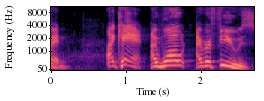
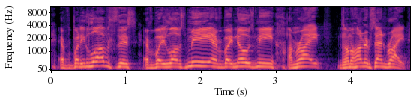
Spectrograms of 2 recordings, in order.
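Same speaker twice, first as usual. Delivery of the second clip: usual speaking voice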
